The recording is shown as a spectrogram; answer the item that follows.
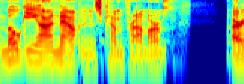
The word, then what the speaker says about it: Mogollon: And then I've heard people just straight up call this Mongolian. Yeah. Like, not like the country. Right. Mogollon. Yes. Which is a Native American name and term.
